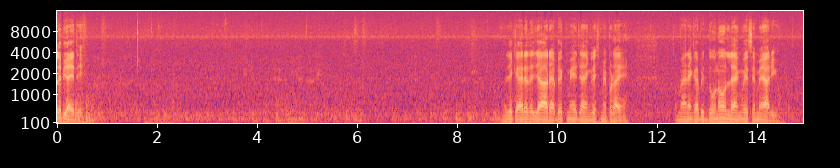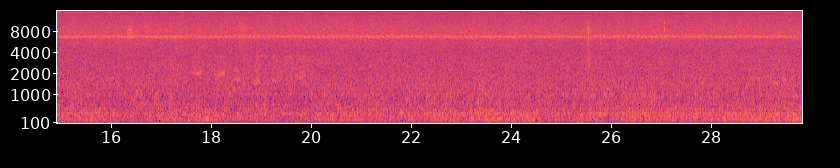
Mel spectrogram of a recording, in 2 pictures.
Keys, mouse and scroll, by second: 1.7 space, 2.0 ctrl+click, 2.4 r, 2.7 click, 3.7 b, 5.7-7.0 drag, 7.0-9.7 drag, 9.7 space, 9.9-11.5 drag, 11.5 space, 11.8 click, 12.1 space, 12.6-14.9 drag, 14.9-17.8 drag, 17.8 x, 19.7-21.3 drag, 21.3 space, 21.6 click, 21.8 space, 22.4-23.8 drag, 23.8 space, 23.9 click, 24.3 space, 24.7 ctrl+z, 25.1-26.7 drag, 26.7 space, 27.0 click, 27.2 space, 28.1-29.8 drag.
